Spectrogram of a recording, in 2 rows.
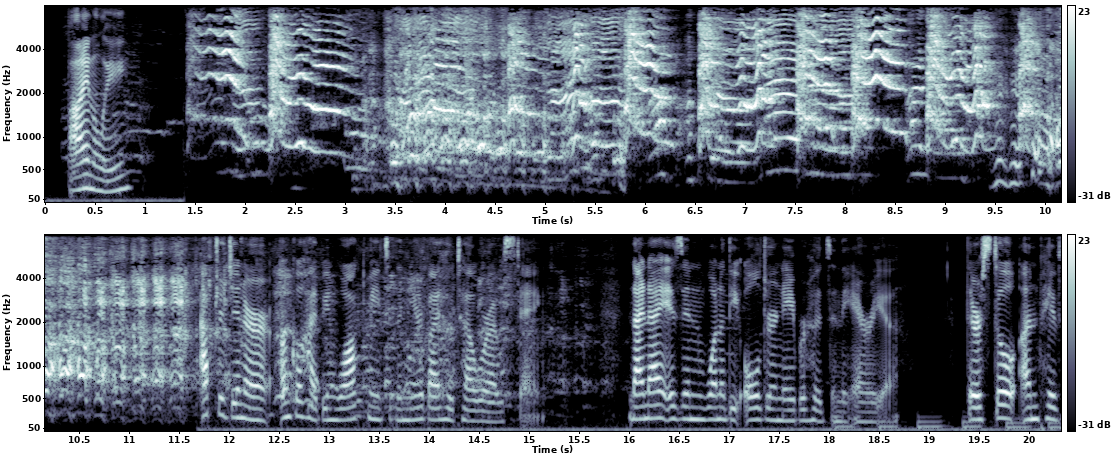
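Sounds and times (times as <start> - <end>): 
speech: 0.2 - 1.6, 9.6 - 15.2, 16.0 - 18.8, 19.4 - 20.3
dog howling on command: 0.9 - 10.0
laughter: 2.5 - 7.1, 9.4 - 16.0.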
